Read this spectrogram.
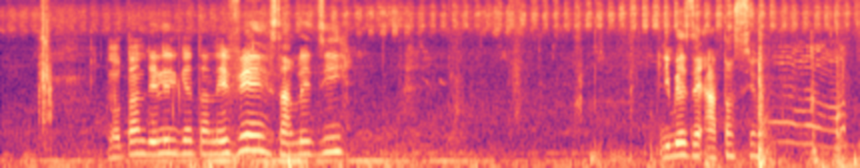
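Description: A young woman talks close by, calmly.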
